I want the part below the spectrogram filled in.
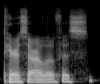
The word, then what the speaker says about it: Parasaurolophus: How do you say that one? – Parasaurolophus. – Okay. – That's the way my son says it.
